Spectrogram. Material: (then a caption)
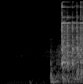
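Base metal. A counterfeit Morgan silver dollar, already shown fake on a Sigma Metalytics verifier, is pinged on a pocket ping tester. Two quick hits produce a short, dull, high ping that dies away within about a quarter second. The ping is bad.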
